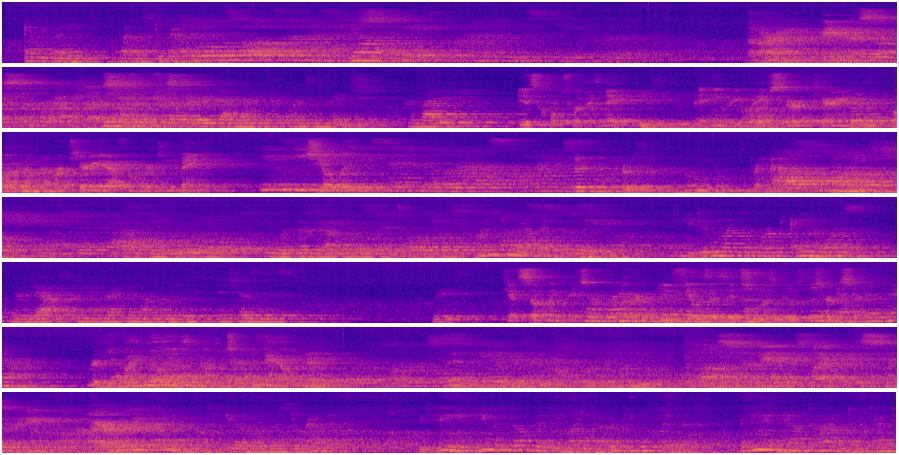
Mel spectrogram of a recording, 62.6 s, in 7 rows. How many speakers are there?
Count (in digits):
7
